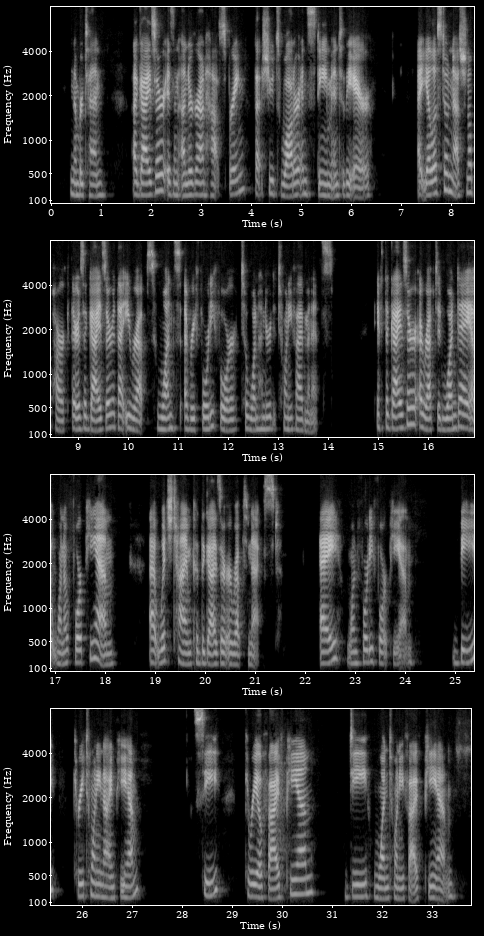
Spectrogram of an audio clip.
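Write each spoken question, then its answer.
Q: If the geyser erupted one day at 1:04 p.m., at which time could the geyser erupt next?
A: C: 3:05 p.m.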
